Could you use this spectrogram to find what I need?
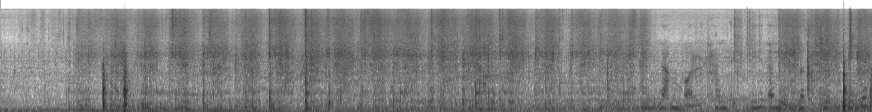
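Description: Gloved hands toss and squelch chopped vegetables in a metal bowl.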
